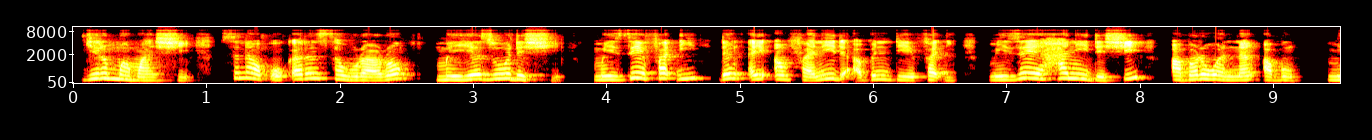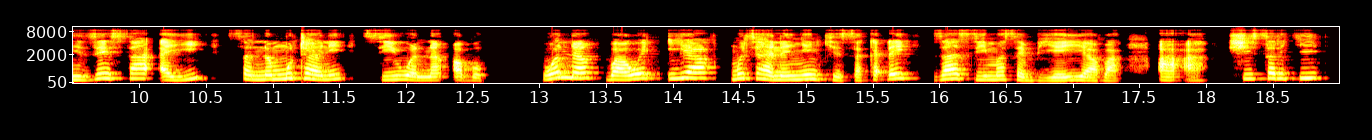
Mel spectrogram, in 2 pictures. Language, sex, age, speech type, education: Hausa, female, 15-29, spontaneous, tertiary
